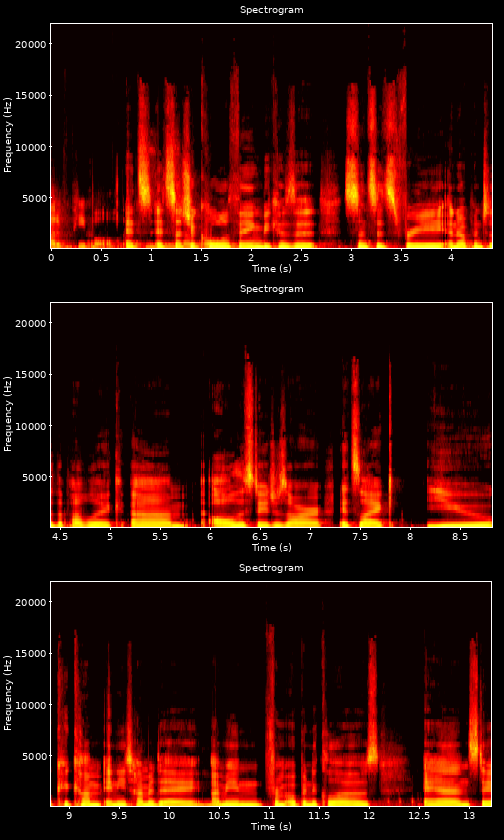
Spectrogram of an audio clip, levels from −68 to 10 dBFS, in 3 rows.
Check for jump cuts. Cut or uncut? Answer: cut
